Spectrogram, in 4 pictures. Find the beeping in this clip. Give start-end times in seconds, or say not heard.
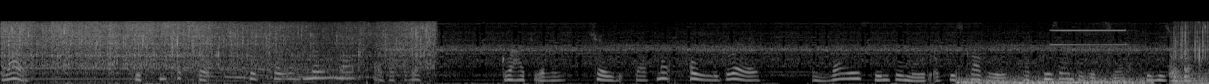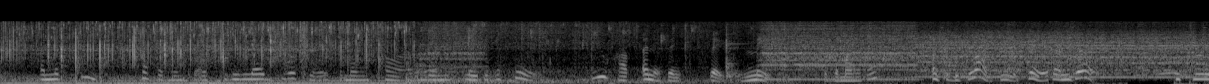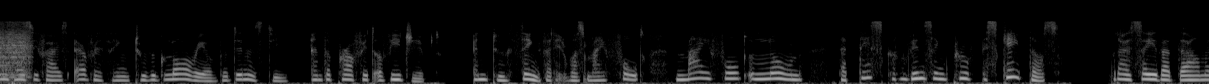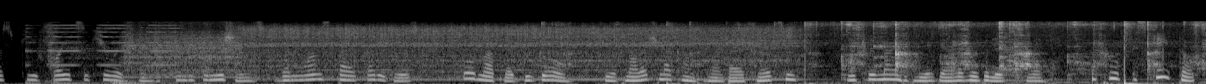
9.6-11.6, 36.5-38.2.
